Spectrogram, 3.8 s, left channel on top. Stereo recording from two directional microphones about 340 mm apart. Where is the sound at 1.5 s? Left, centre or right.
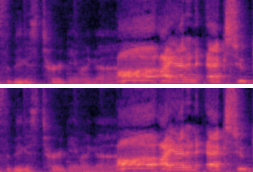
Centre.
